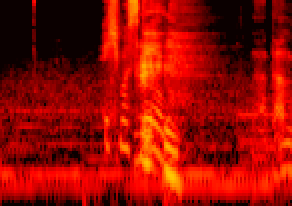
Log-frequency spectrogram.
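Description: A woman speaks calmly.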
